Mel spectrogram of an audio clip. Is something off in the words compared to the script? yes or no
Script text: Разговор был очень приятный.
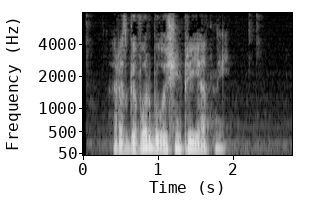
no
